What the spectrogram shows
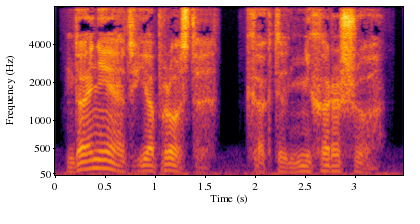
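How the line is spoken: Sighing. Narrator (Russian): вздохнул

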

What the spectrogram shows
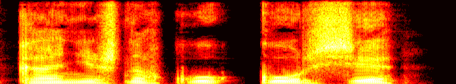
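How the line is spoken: Slightly unsure. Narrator (Russian): чуть неуверенно произнес он

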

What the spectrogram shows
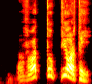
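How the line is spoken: Exhaled. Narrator (Russian): выдохнул

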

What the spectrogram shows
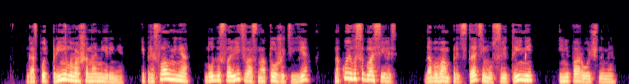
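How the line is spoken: Smiling, tender speech. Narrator (Russian): Улыбаясь, он ласково проговорил им

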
